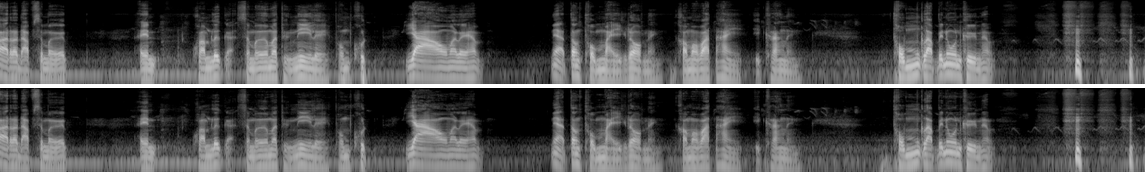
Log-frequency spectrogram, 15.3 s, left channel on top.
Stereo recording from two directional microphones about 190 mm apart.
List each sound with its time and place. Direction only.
0.0 s speech: 10° left (ahead or behind)
7.3 s speech: 5° left (ahead or behind)
11.9 s speech: 20° left (ahead or behind)
14.2 s a sound: 10° left (ahead or behind)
